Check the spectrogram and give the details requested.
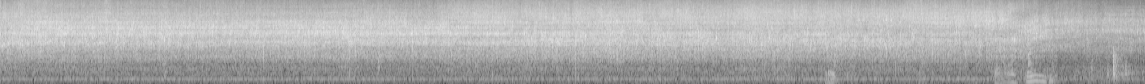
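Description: Sea scallops searing in hot oil and butter in a frying pan, a steady loud sizzle as they are turned over; the sizzle eases a little near the end.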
